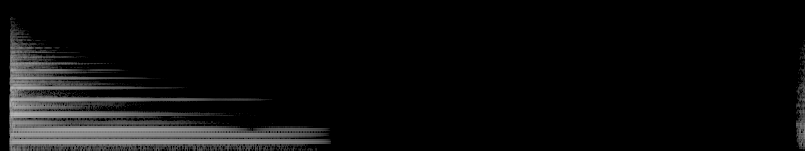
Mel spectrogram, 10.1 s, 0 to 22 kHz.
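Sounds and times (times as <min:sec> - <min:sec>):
bell-like chime: 0:00.1 - 0:04.2.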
